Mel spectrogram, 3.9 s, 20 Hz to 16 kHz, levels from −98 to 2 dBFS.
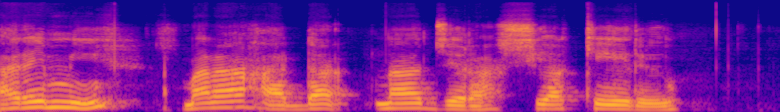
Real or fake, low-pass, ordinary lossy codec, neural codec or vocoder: fake; 14.4 kHz; none; codec, 44.1 kHz, 7.8 kbps, Pupu-Codec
